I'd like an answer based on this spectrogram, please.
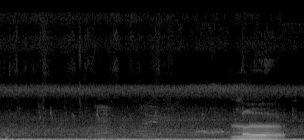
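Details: Cows on a farm running home to the barn; after a stretch of low rumbling background noise, one cow gives a single loud, steady moo lasting about a second near the end.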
